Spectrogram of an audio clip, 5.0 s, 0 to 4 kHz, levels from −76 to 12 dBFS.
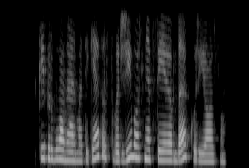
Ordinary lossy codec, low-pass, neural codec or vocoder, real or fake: Opus, 64 kbps; 3.6 kHz; none; real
